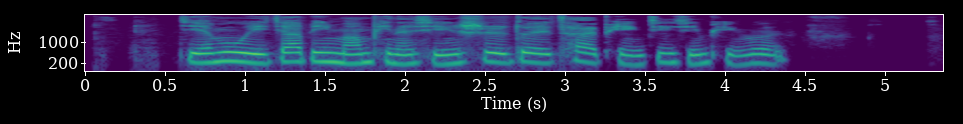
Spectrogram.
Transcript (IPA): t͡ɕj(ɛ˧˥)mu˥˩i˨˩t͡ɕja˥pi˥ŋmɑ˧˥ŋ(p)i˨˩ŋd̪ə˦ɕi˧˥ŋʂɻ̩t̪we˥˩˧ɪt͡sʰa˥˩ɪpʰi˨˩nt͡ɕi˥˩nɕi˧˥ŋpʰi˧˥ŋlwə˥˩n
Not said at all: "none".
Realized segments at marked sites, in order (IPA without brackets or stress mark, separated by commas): ɛ˧˥, pʰ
